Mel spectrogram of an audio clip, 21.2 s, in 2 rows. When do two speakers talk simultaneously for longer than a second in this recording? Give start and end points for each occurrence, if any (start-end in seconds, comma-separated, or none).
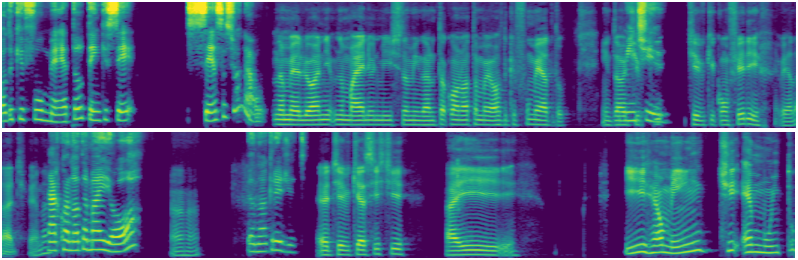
none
